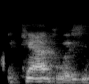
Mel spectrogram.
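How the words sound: The word can carries strong stress. The speaker is not able to do it. "if you stress that word, it means that you state it negatively"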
